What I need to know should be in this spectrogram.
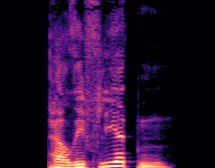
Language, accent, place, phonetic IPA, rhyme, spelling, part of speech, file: German, Germany, Berlin, [pɛʁziˈfliːɐ̯tn̩], -iːɐ̯tn̩, persiflierten, adjective / verb, De-persiflierten.ogg
- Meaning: inflection of persiflieren: 1. first/third-person plural preterite 2. first/third-person plural subjunctive II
